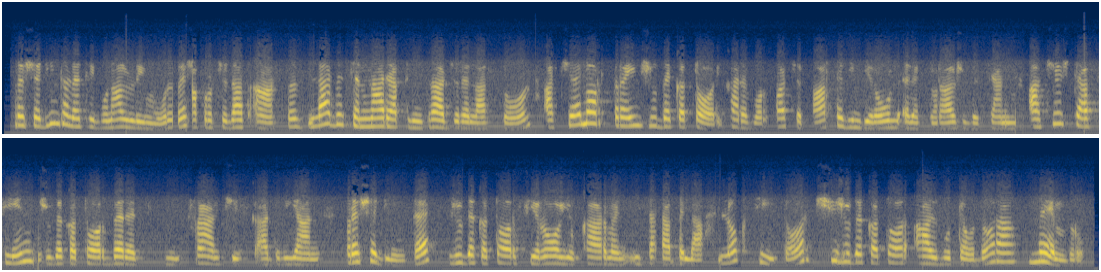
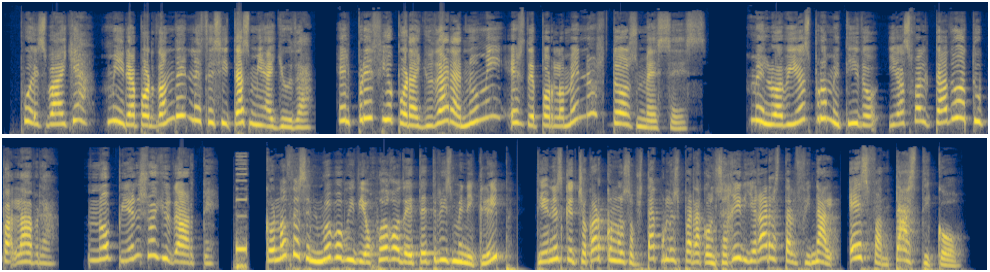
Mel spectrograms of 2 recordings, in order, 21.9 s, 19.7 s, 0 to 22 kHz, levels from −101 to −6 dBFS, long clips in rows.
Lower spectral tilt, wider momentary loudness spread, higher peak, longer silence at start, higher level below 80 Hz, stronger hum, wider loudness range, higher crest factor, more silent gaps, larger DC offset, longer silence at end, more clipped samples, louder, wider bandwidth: first, -5.5 dB/octave vs -4 dB/octave; about the same, 8 LU vs 8 LU; second, -4 dBFS vs 0 dBFS; about the same, 0.15 s vs 0.2 s; second, -62 dBFS vs -38 dBFS; first, 50 Hz at -60 dBFS vs none; about the same, 3 LU vs 3 LU; about the same, 18 dB vs 14 dB; second, none vs 3.16-3.34 s, 7.09-7.45 s, 10.43-10.68 s, 12.06-12.15 s, 12.37-12.50 s; neither; about the same, 0.15 s vs 0.25 s; neither; second, -22 LUFS vs -14 LUFS; second, 6.4 kHz vs 16.5 kHz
